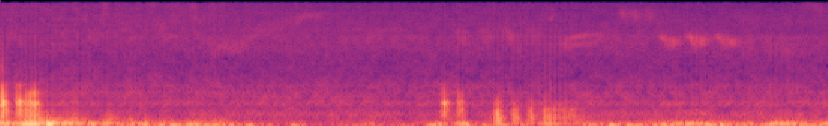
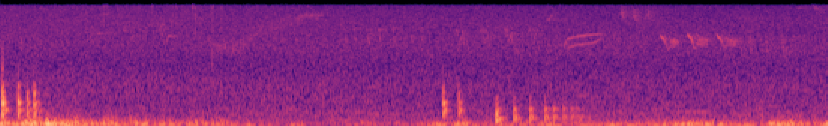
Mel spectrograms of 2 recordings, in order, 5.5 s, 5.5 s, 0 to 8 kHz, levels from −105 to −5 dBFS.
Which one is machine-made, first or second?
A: first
